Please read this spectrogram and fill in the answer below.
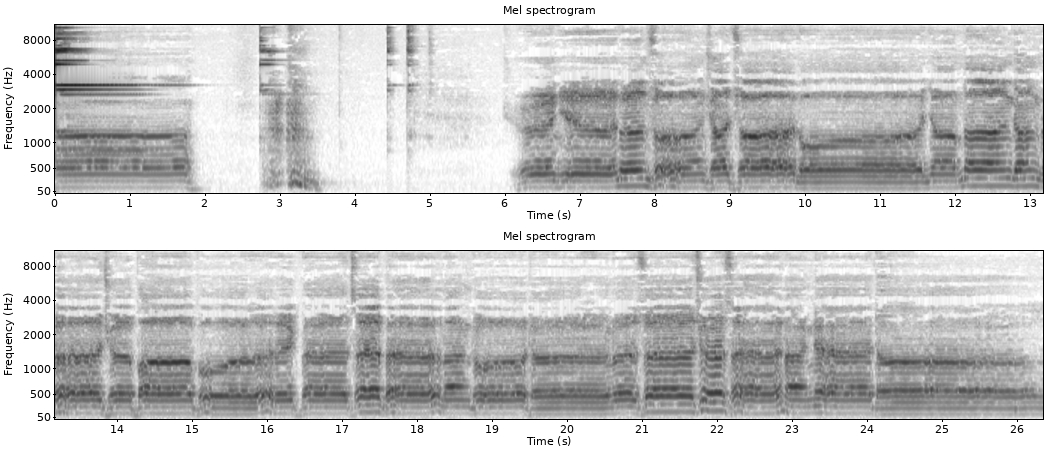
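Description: A man chanting a Tibetan Buddhist mantra in a steady, near-monotone recitation, starting about six seconds in after a short pause. At the start a hand bell's ringing and the previous line of chant die away, and there is a brief throat clearing about three seconds in.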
